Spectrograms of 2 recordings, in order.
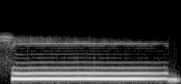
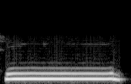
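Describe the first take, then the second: First: شین with a long, thick ش hiss, not a whistle; drawn-out sheen. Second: سین with a long hissing س, held like a whistle; drawn-out seen. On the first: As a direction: stretch شین, make the hiss heavy. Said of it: "آواز کو موٹی کرنی پڑے گی". (شین کو کھینچ کر بھاری آواز میں) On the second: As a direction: stretch سین slowly, hiss the س. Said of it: "جیسے". (سین کو کھینچ کر سیٹی کی طرح) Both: Shown as a demonstration.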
